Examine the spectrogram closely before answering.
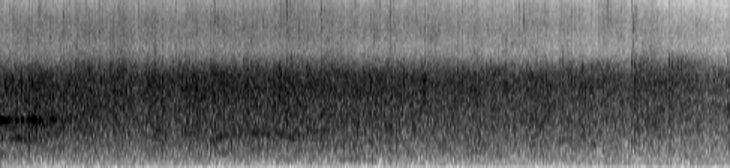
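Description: An audience breaks into sustained applause to the Lord at night, a dense, steady wash of many hands clapping at an even level for several seconds, with no voices standing out.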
